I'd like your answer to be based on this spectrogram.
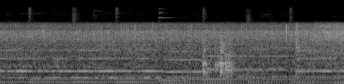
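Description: Ginger-garlic paste with chilli, black pepper and turmeric powders fries in hot oil for an egg bhurji curry, a dense, constant sizzle with a few stir scrapes, close and unbroken, with no talk.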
